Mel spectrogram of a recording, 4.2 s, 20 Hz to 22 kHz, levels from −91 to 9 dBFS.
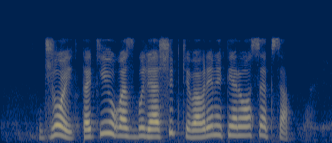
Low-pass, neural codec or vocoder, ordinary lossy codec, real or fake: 7.2 kHz; codec, 16 kHz, 1 kbps, FunCodec, trained on LibriTTS, 50 frames a second; Opus, 24 kbps; fake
